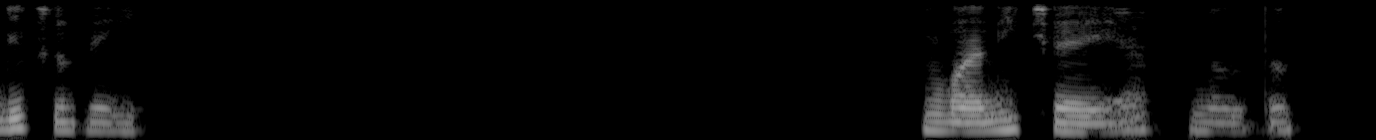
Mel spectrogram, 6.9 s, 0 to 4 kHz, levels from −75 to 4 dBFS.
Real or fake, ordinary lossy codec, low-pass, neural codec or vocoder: fake; none; 3.6 kHz; codec, 44.1 kHz, 1.7 kbps, Pupu-Codec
